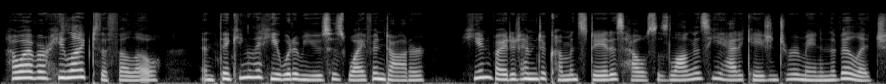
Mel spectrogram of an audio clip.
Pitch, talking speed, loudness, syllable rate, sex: 230 Hz, 245 wpm, -16 LUFS, 6.5 syllables/s, female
